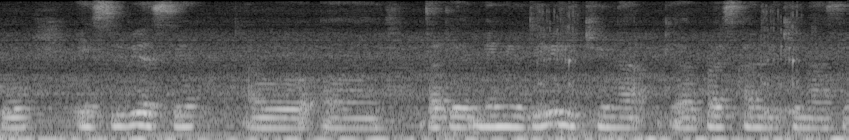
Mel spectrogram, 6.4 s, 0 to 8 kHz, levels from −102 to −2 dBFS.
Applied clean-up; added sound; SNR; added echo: none; Burping, eructation; 14 dB; reverberation time 0.3 s.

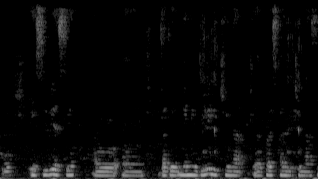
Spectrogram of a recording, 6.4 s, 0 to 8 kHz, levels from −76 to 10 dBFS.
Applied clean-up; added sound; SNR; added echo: classical method WPE with log-MMSE.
